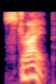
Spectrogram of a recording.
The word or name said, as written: stripe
